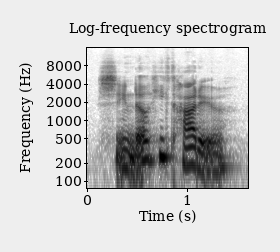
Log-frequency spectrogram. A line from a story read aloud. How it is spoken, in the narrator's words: Kuwabara mutters under his breath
